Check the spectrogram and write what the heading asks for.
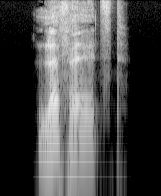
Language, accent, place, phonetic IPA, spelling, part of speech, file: German, Germany, Berlin, [ˈlœfl̩st], löffelst, verb, De-löffelst.ogg
- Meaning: second-person singular present of löffeln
